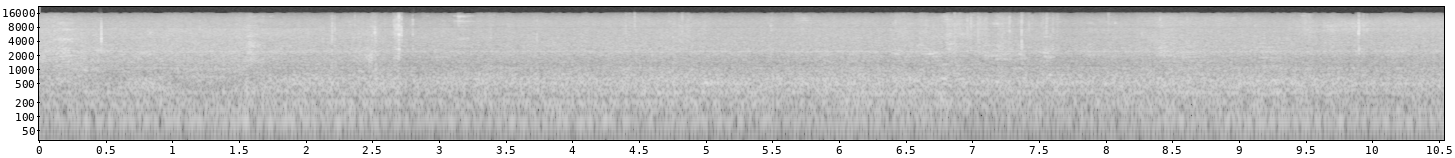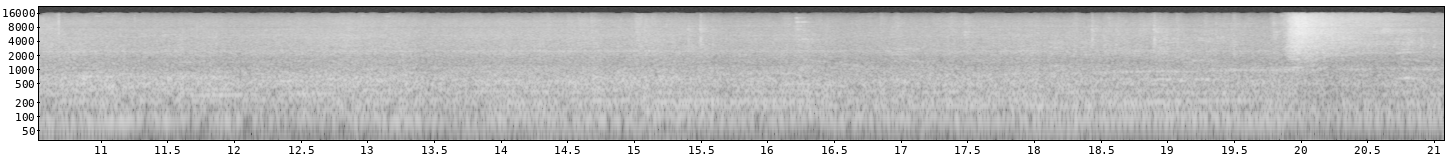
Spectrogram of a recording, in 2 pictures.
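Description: Cummins ISL inline-six diesel engine of a 2011 NABI 416.15 transit bus running, heard from the rear seats inside the cabin as a steady, loud low drone, with a few light clicks from the bus interior.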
